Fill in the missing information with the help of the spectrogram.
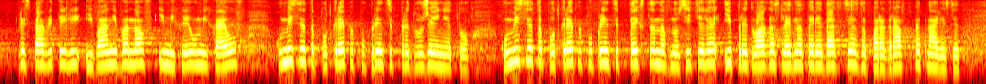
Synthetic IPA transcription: pɾɛt̪st̪avit̪ɛliʔːvanivɐnɔfimixɐilˠmixajlˠof | komisijət̪əpot̪kɾɛpjʲəpopɾint̪sipːɾɛd̪lˠoʒɛniɛt̪o | komisijət̪əpot̪kɾɛpʲjəpopɾint̪sip̚t̪ɛkst̪ənɐvnosit̪ɛlʲəʔipɾɛd̪lˠaɡəslɛd̪nət̪əɾɛd̪ak̚t̪sijəzɐpɐɾɐɡɾafpɛt̪nad̪ɛsɛt̪

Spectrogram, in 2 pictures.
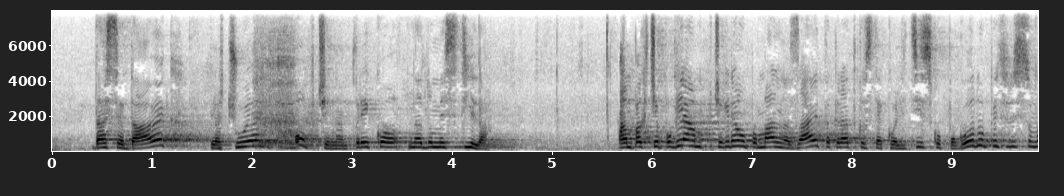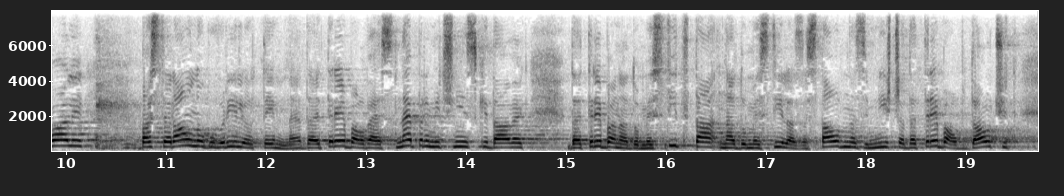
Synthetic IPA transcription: d̪asɛd̪aːʋɛkplat͡ʃuːjɛopt͡ʃinampɾekɔnad̪ɔmɛst̪iːla | ampakt͡ʃɛpɔɡled̪amt͡ʃɛɡɾeːmɔpamalnazajt̪akɾat̪kɔst̪ɛkɔalit̪siskɔpɔɡod̪bɔpɾiisɔʋaːlipast̪ɛɾawnɔɡɔʋɔɾiːliɔt̪emnɛd̪ajɛt̪ɾeːbawʋɛst̪nɛpɾɛmit͡ʃninskid̪aːʋɛk | d̪ajɛt̪ɾeːbanad̪ɔmɛst̪it̪ːanad̪ɔmɛst̪iːlazast̪awbnazɛmniʃt͡ʃad̪ajɛt̪ɾeːbaɔbd̪awt͡ʃit̪

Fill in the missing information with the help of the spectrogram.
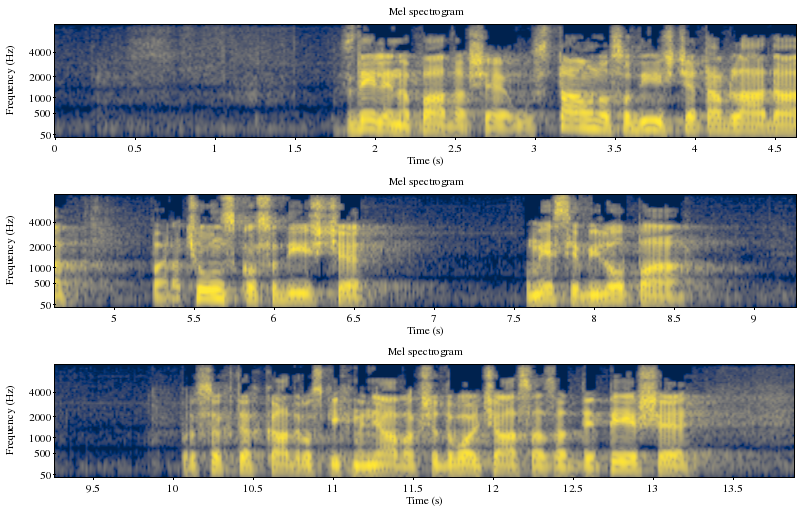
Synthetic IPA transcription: zd̪eːlɛnapaːd̪aʃɛust̪awnɔsɔd̪iːʃt͡ʃɛt̪aːʋlaːd̪a | paɾʔat͡ʃuːnskɔsɔd̪iːʃt͡ʃɛ | umeːst̪jɛbiloːpa | pɾwsəxt̪əxkaːd̪ɾɔwskixmɛnjaːʋaxʃɛd̪ɔʋɔlt͡ʃaːsazad̪ɛpeːʃɛ

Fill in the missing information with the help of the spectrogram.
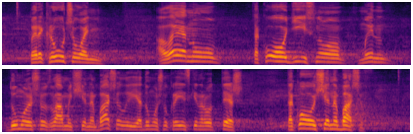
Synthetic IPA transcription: peɾekɾut͡ʃʊʋɐnʲ | ɐ̰lˠɛnu | t̪ɐkɔɦɔdʲijsʲnɔ | mɪ | d̪umɐjʊʃt͡ʃɔzʋɑmɪʃt͡ʃɛnɛbɑt͡ʃɪlˠɪjad̪umɐjʊʃt͡ʃɔʊkɾɐjinʲsʲkijnɐɾɔd̪̚t̪ɛʒ | t̪ɐkɔɦɔʃʲt͡ʃɛnɛbɑt͡ʃɪw

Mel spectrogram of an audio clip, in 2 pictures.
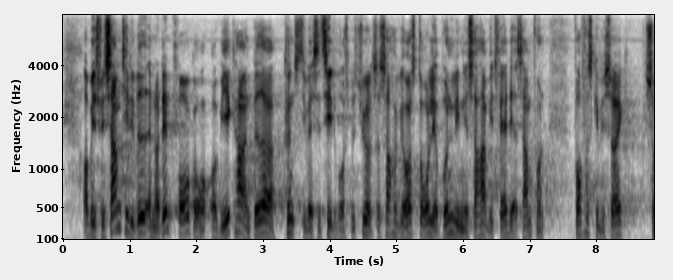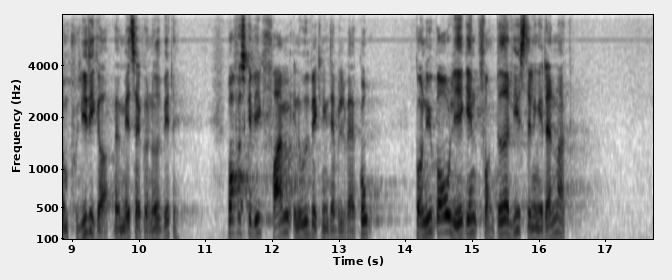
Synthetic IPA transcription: ʔɒ̽ʋe̝sʋisɑ̈mt͡sʰiðˠiʋe̝ð̞̰ˠænɒd̥enfɒːɡ̥ɒ̰ːʔɒ̽ʋie̝ɡ̥əhɑ̈e̝nb̥eð̞ˠʁɐkʰøn̰sd̥iʋæɐsit͡sʰe̝̰ːd̥iʋɒ̰ːsb̥e̝sd̥yɐ̰l̩sɐsɒ̽ɦɑ̈ʋiɒ̽səd̥ɒːliɐb̥ɔ̽nəlinjəsɒ̽ɦɑ̈ʋie̝d̥fæɐɾiɐsɑ̈mfɔ̽n̰ | ʋɒfɒ̽sɡ̥æʋisɒ̽e̝ɡ̥əsɒ̽mpʰo̝lit͡sʰiɡ̥ɐːʋæːɐmet͡sʰe̝æɡ̥ɶ̰ɐnɔ̽ːð̞̩ˠʋe̝d̥e̝ | ʋɒfɒ̽sɡ̥æʋie̝ɡ̥əfʁaməʔe̝nuð̞ˠʋe̝ɡ̥le̝ŋd̥ɑ̈ʋe̝lʋæːɐɡ̥o̝̰ː | ɡ̥ɒ̰ːnyːb̥ɒʊlie̝ɡ̥əe̝n̰fɒ̽e̝nb̥eð̞ˠʁɐliːsd̥e̝l̰e̝ŋid̥ænmɑ̈ːɡ̥

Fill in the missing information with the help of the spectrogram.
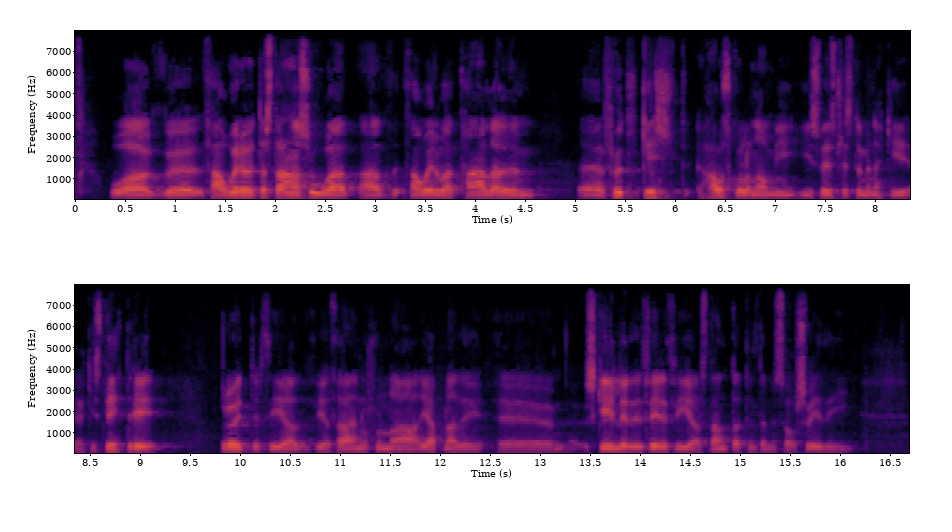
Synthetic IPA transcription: ɔɣθawɛɾʏʏt̪ḁst̪aːðansuaðaðθawɛɾʏaðt̪ʰaːlaʏm | fʏt̪l̥cɪl̥t̪ɦaːwskoːlanaːwmiːsvɪðslɪst̪ʏmɛnɛhcɪɛhcɪst̪ɪht̪ɾɪ | pɾœːɥt̪ɪɾ̥θiaðθiaðθaðɛɾnusuːnajapnaðɪ | scɪːlɪɾðɪfɪɾɪɾ̥θviaðst̪ant̪at̪ʰɪlt̪ajmɪsawsvɪːðɪi

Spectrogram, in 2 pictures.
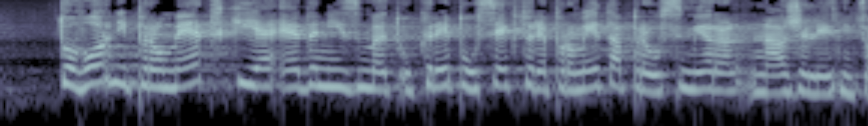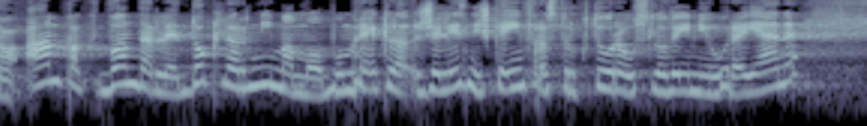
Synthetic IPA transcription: t̪ɔʋoːɾnipɾɔmɛt̪kijɛʔɛːd̪ənizmɛt̪ukɾeːpɔwseːkt̪ɔɾjapɾɔmeːt̪apɾɛwsmiɾəlnaʒɛleːznit̪sɔ̰ʔampakʋənd̪aɾlɛd̪oːklɛɾnimamɔbomɾɛːkla̰ʒɛleːzniʃkɛinfɾast̪ɾukt̪uːɾɛwslɔʋeːnijiuɾɛjɛːnɛ

